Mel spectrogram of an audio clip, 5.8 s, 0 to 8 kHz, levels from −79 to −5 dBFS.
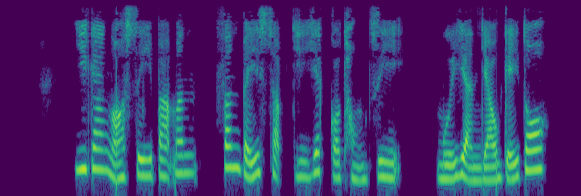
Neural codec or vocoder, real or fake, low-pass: none; real; 7.2 kHz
